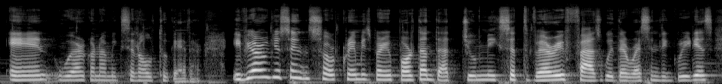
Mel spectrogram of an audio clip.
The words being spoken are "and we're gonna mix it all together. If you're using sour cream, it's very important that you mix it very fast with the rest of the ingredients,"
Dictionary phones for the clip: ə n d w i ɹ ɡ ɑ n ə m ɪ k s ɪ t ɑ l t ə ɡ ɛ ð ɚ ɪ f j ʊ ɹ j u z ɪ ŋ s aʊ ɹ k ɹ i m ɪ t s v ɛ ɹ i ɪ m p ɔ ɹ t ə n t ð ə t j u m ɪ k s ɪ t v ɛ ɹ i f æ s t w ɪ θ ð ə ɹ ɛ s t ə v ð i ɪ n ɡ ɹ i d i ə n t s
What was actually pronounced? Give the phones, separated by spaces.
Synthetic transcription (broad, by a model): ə n w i ɹ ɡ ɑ n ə m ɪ k s ɪ t ɑ l t ə ɡ ɛ ð ɚ ɪ f j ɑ ɹ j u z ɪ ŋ s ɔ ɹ k ɹ i m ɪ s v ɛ ɹ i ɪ m p ɔ ɹ t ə n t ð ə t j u m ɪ k s ɪ t v ɛ ɹ i f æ s t w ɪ ð ə ɹ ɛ s ə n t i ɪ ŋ ɡ ɹ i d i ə n s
